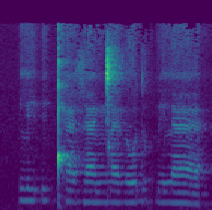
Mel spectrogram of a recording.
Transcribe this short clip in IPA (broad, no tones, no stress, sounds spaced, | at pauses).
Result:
l i ʔ i ǃʰ æ z æ ŋ͡ǀ æ ð o d o k͡p i l æ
